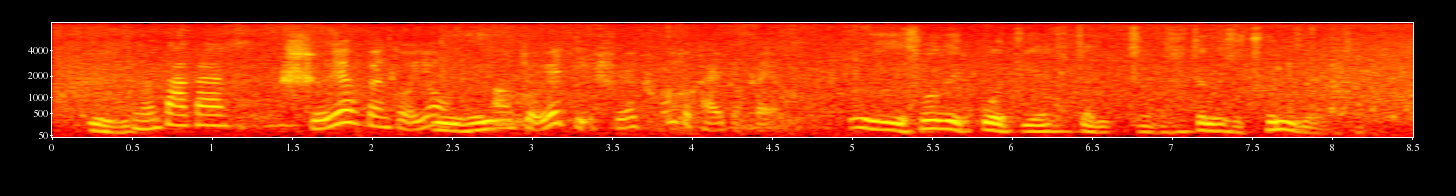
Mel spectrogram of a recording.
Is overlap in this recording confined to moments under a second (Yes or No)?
Yes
